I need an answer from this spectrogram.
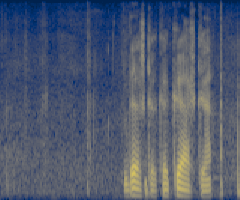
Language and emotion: Russian, neutral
